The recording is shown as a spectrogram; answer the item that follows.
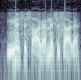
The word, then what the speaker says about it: Mississauga: How do you say the city? Mississauga. – Mississauga. – Mississauga. Okay. Well, yeah. M-I-S-S. Yeah, it's like our M-I-S-S-I-S-S-I-P-P-I, the American version.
